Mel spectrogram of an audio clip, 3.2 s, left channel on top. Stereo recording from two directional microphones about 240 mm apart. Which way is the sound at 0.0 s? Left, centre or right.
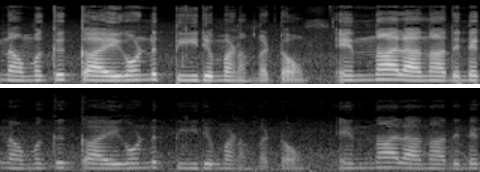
Left.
